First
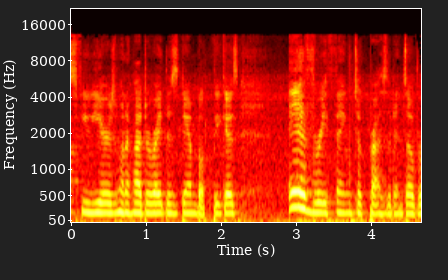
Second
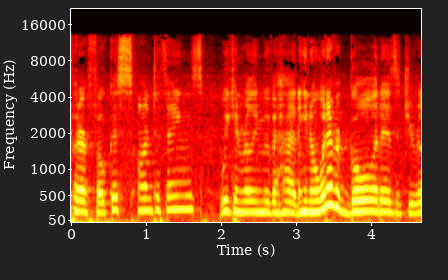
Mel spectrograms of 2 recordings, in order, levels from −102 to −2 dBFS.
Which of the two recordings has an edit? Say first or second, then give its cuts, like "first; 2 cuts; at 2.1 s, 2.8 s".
second; 2 cuts; at 1.9 s, 3.0 s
